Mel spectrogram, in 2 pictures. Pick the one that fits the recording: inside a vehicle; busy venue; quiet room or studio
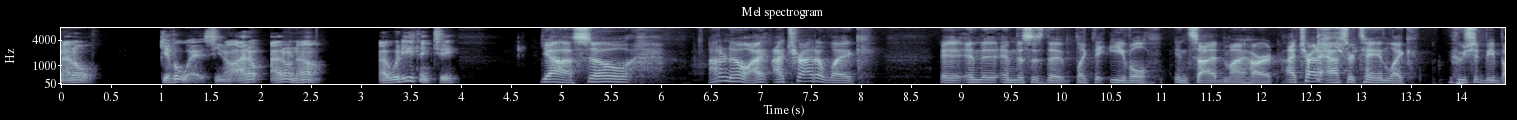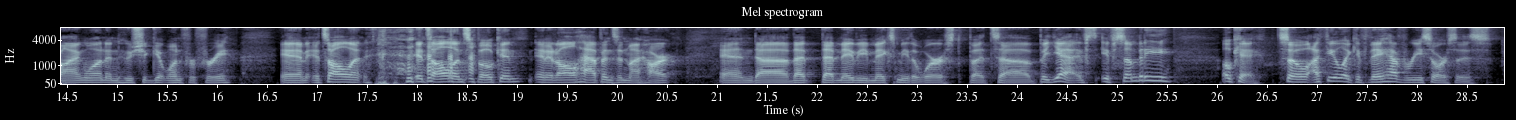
quiet room or studio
